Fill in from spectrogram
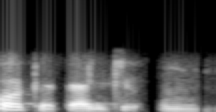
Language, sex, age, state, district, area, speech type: Tamil, female, 60+, Tamil Nadu, Erode, rural, conversation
